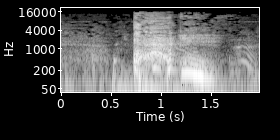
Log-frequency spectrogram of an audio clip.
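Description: Harsh coughing into a microphone, in two loud, rough bursts close together with a short throat-clearing rasp at the end.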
